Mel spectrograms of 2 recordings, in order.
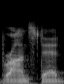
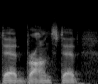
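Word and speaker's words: Brønsted: don't know the correct, I always say just Bronsted, but if you don't have fancy fonts, it's spelled like this: Bronsted-Lowry acid or base, and I'll say, but if you have good fonts, there's usually this little cross in the O. So I mean Bronsted.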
